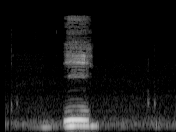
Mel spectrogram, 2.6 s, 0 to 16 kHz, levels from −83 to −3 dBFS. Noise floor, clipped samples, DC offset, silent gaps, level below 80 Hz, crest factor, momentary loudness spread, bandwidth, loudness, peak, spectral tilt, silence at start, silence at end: -56 dBFS; under 0.1%; under 0.1%; none; -60 dBFS; 18 dB; 25 LU; 11 kHz; -24 LUFS; -10 dBFS; -6.5 dB/octave; 0.65 s; 1.15 s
